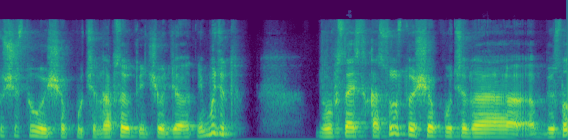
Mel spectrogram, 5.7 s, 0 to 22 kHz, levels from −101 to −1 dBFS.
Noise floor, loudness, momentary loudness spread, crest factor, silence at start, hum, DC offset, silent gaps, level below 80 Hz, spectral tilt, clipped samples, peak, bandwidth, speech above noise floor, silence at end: -44 dBFS; -16 LUFS; 7 LU; 16 dB; 0 s; none; 0.1%; none; -66 dBFS; -4.5 dB/octave; under 0.1%; 0 dBFS; 12.5 kHz; 28 dB; 0 s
